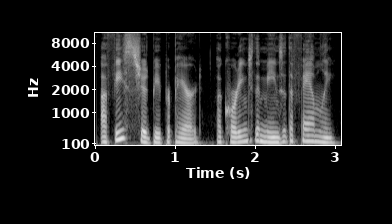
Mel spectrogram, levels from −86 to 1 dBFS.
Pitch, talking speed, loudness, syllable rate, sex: 150 Hz, 235 wpm, -18 LUFS, 6.6 syllables/s, female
